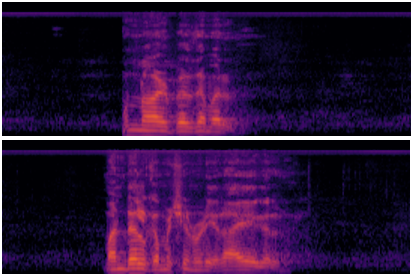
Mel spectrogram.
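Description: An elderly man speaks in short, measured phrases over a microphone.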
